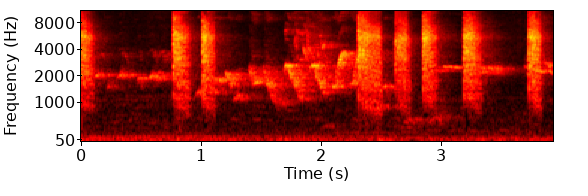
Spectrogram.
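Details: White-rumped shama giving kretekan, a harsh crackling call used as a lure to provoke other birds into agitation. Sharp broadband crackling bursts repeat in quick clusters, mixed with thin whistled notes and short descending warbles between them.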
